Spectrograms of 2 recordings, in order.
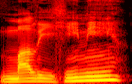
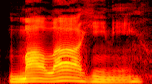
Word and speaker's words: malihini: Lots of times people sing malahini. Malahini oe, malahini au. That is not how you say it. You say malihini, malihini. So lots of E's in there and less A's.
